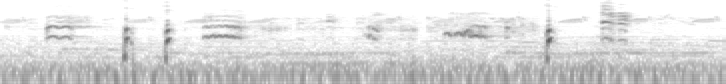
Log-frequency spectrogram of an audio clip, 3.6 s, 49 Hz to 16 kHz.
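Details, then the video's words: Strong grey-headed swamphen calls, edited together: nasal, honking notes with stacked overtones alternating with hard clicks, several within under four seconds, against a faint low rumble. "Tiếng trích TRÍCH GHÉP SỐ 4, tiếng trích mạnh"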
